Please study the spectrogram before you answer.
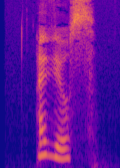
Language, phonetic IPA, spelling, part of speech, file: Russian, [ɐˈvʲɵs], овёс, noun, Ru-овёс.ogg
- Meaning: oats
